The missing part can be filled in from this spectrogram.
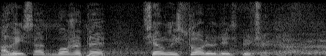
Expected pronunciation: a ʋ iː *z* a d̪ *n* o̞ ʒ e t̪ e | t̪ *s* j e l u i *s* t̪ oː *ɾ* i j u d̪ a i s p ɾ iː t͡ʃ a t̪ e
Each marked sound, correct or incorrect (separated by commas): incorrect, incorrect, correct, correct, correct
